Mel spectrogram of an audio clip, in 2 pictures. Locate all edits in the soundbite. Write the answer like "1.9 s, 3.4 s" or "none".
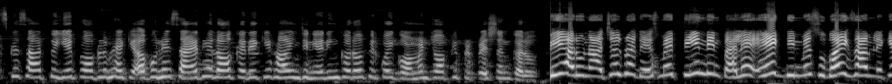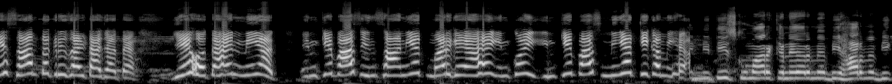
5.5 s, 15.8 s

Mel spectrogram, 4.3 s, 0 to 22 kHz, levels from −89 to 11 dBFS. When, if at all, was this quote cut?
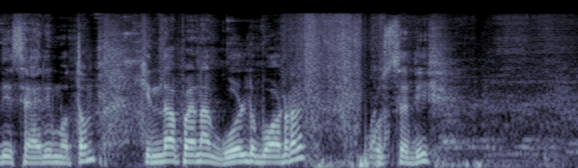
2.8 s

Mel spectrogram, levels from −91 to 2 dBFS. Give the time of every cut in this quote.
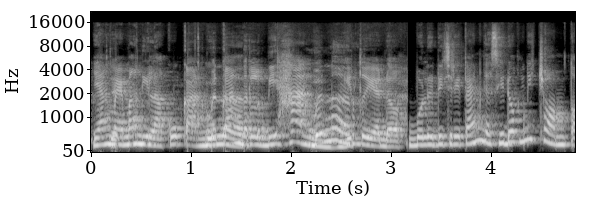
3.1 s

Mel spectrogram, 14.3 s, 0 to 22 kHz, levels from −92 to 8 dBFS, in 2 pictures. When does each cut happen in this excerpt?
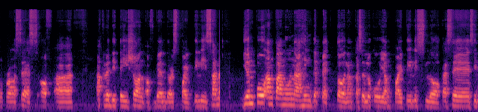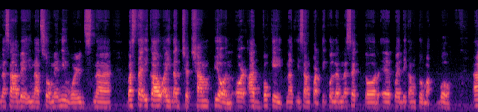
3.3 s

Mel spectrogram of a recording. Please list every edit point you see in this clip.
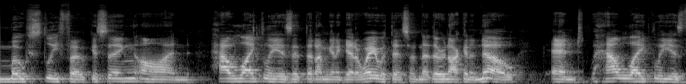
2.0 s, 5.9 s

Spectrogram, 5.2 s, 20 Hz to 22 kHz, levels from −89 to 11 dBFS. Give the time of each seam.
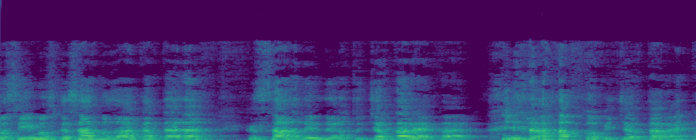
none

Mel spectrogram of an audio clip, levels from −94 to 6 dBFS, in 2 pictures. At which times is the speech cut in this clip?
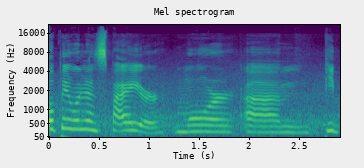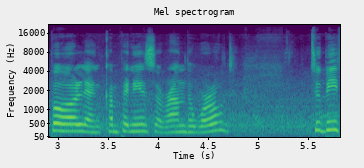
none

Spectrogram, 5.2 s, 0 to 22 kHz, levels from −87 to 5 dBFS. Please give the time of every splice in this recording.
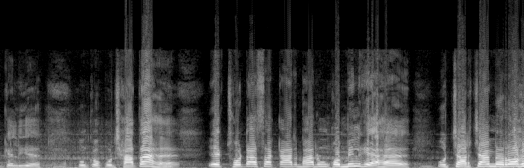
1.9 s

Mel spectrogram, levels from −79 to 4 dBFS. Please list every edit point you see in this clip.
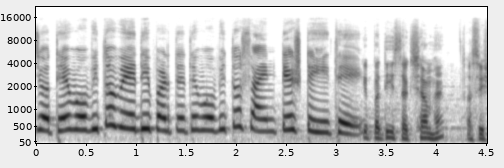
3.3 s

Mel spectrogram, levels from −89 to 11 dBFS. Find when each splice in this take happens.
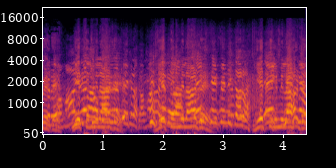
none

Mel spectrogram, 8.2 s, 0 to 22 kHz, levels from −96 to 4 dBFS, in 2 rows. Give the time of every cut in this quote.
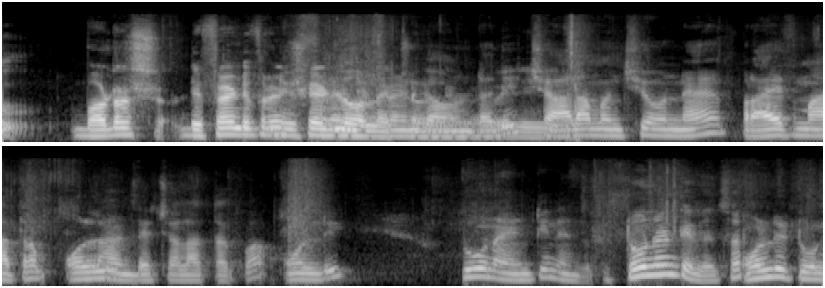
4.6 s

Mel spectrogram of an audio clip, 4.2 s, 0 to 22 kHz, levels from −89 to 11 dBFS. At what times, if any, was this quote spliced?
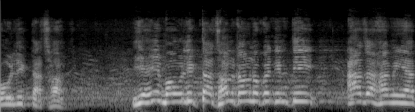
none

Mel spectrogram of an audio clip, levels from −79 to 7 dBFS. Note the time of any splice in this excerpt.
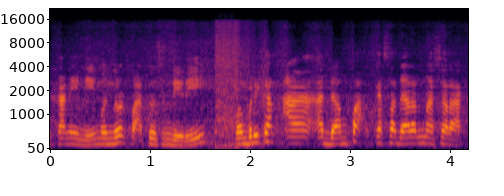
1.7 s

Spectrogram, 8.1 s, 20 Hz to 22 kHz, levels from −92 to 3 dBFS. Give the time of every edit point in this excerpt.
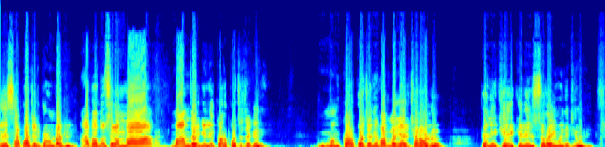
1.1 s

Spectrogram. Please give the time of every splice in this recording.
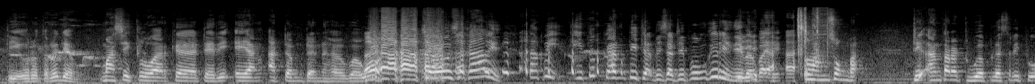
8.0 s

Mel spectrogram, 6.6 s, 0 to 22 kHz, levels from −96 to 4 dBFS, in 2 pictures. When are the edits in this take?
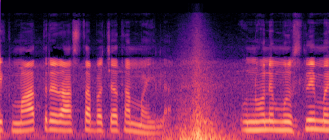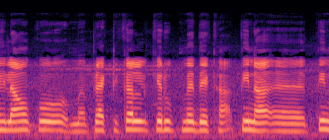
none

